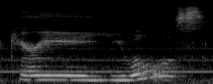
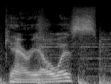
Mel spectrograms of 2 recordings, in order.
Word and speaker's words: Cary Elwes: Judd Morgan Freeman and I always get his name wrong Carrie Ewell's you look I'm Cary Elwes and you may know me from The Princess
